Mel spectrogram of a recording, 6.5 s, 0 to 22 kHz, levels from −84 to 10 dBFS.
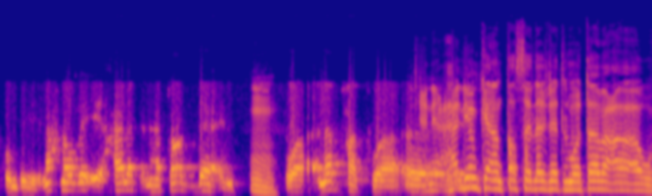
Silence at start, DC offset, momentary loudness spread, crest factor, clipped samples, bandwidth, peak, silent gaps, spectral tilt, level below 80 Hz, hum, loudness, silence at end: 0.05 s; under 0.1%; 5 LU; 12 dB; under 0.1%; 13 kHz; -2 dBFS; none; -6 dB/octave; -56 dBFS; none; -16 LUFS; 0 s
